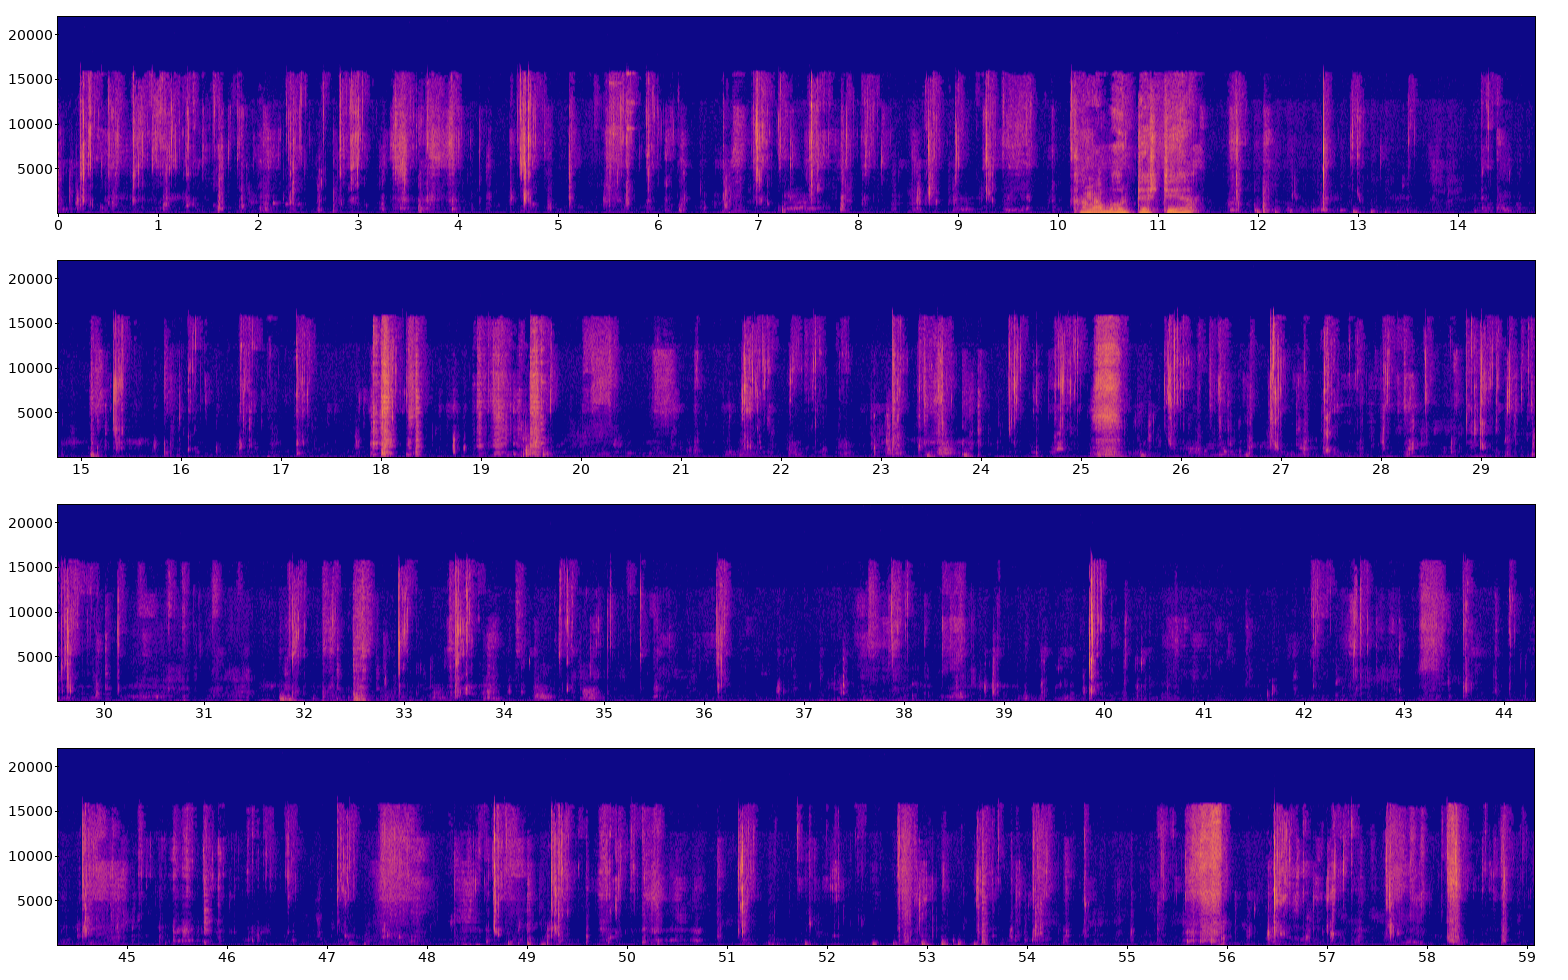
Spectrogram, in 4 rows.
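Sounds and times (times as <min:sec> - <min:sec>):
person chewing and mouth smacking: 0:00.0 - 0:10.2, 0:11.7 - 0:59.0.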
